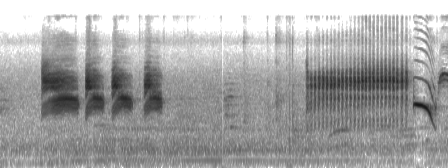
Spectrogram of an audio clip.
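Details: Common iora in full voice, a song said to get other ioras answering within seconds: four harsh buzzy notes, a pause, then a rapid pulsed trill ending in a loud falling whistle.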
